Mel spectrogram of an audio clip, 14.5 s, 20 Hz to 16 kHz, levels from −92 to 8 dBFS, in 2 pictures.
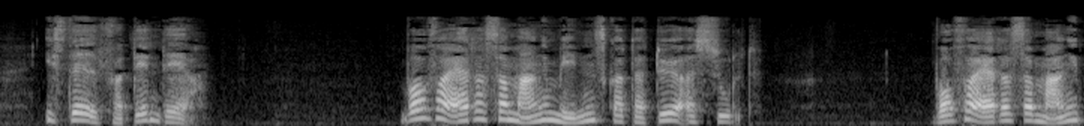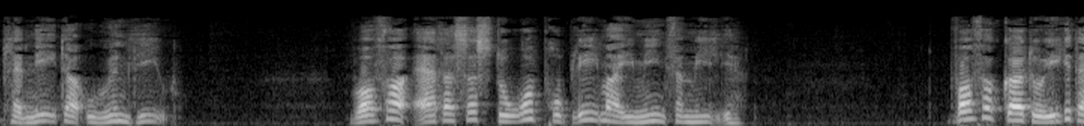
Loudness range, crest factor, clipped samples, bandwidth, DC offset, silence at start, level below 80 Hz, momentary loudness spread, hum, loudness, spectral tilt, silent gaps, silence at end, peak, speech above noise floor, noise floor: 3 LU; 20 dB; under 0.1%; 9.8 kHz; under 0.1%; 0.3 s; -64 dBFS; 13 LU; none; -21 LUFS; -4.5 dB/octave; none; 0 s; -2 dBFS; 47 dB; -68 dBFS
